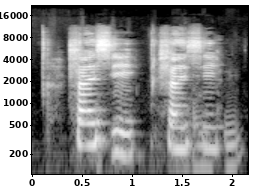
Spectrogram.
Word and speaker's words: Shanxi: okay, what's popular about how do you pronounce it? Shanxi.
